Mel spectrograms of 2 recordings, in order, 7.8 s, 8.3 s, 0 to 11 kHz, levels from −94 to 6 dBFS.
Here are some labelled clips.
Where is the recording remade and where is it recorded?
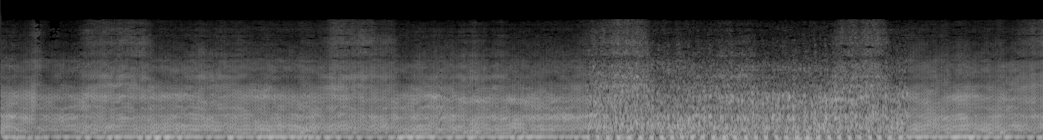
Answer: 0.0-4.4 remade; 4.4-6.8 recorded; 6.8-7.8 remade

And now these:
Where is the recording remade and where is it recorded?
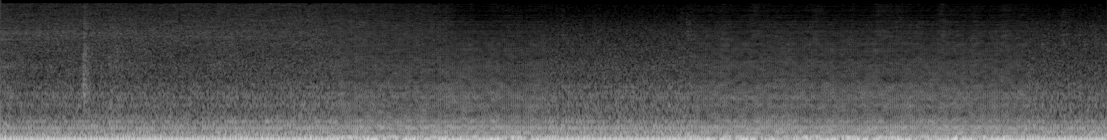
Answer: 0.0-2.5 recorded; 2.5-4.1 remade; 4.1-5.2 recorded; 5.2-7.7 remade; 7.7-8.3 recorded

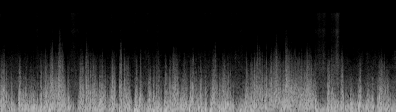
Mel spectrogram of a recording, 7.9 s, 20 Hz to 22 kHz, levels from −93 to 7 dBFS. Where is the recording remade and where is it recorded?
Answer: 0.0-5.3 remade; 5.3-6.0 recorded; 6.0-7.9 remade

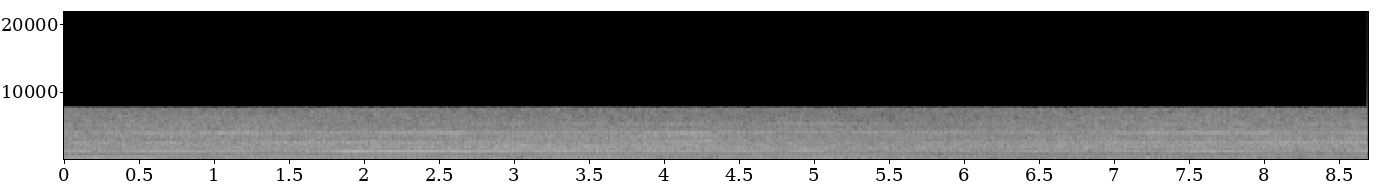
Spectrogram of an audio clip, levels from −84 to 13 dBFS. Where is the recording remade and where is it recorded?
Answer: 0.0-8.7 recorded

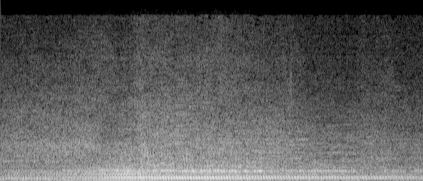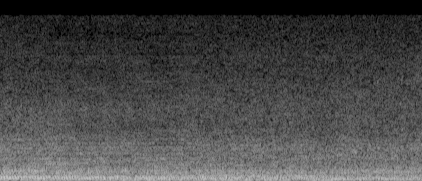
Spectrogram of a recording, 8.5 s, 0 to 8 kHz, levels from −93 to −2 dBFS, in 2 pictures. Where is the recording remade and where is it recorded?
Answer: 0.0-3.1 recorded; 3.1-3.9 remade; 3.9-4.7 recorded; 4.7-6.2 remade; 6.2-8.5 recorded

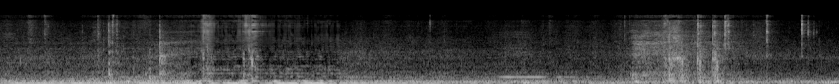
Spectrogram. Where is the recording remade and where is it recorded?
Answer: 0.0-1.9 recorded; 1.9-3.4 remade; 3.4-8.4 recorded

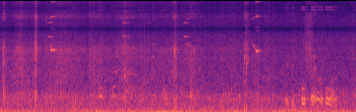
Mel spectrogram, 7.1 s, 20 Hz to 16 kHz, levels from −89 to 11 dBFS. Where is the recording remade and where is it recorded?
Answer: 0.0-7.1 recorded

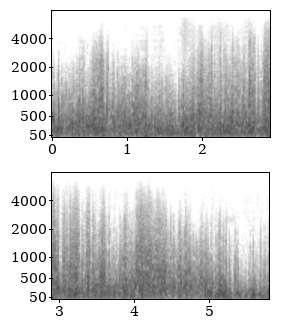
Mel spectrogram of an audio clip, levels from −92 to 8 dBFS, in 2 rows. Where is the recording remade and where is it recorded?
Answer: 0.0-5.8 remade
